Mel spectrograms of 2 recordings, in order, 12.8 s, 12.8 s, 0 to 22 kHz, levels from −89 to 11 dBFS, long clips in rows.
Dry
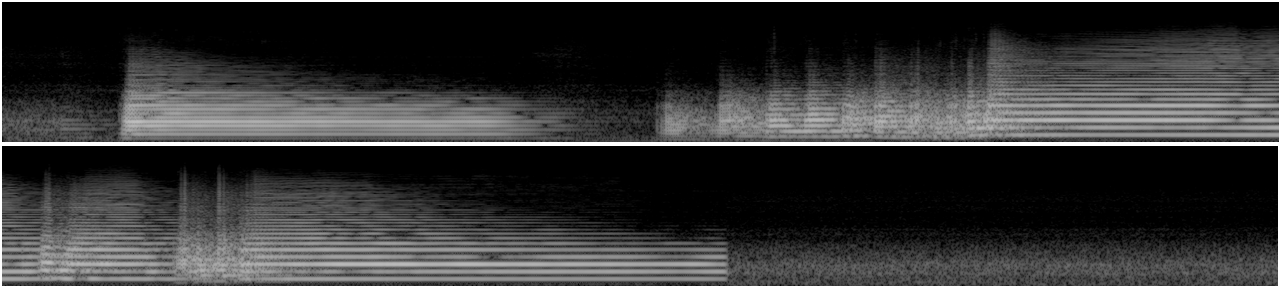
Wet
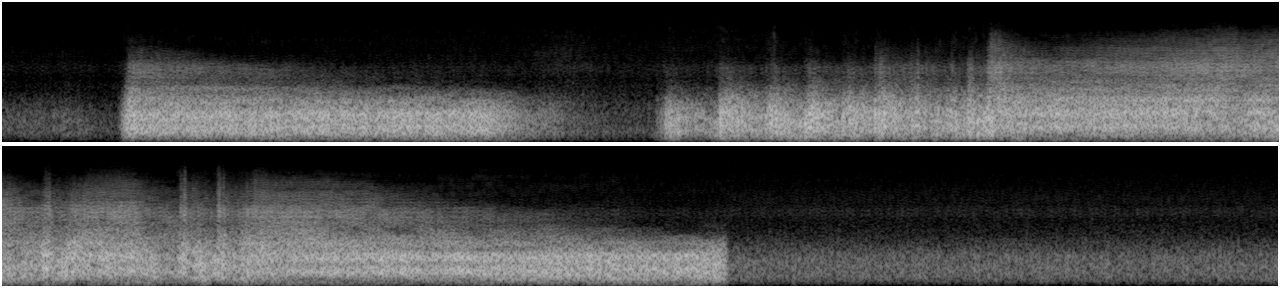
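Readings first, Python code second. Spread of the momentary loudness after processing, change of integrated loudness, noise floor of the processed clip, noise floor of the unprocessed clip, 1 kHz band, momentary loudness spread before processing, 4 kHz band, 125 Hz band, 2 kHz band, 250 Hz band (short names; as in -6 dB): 3 LU, +2.5 dB, -49 dBFS, -52 dBFS, +5.5 dB, 9 LU, +7.5 dB, +2.5 dB, +2.0 dB, +4.5 dB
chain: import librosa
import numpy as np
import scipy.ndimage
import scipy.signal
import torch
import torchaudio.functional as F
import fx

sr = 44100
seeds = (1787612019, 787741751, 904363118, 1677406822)

y = fx.low_shelf(x, sr, hz=370.0, db=5.0)
y = fx.whisperise(y, sr, seeds[0])
y = fx.peak_eq(y, sr, hz=3000.0, db=11.5, octaves=0.37)
y = fx.rider(y, sr, range_db=10, speed_s=0.5)
y = y * np.sin(2.0 * np.pi * 190.0 * np.arange(len(y)) / sr)
y = scipy.signal.sosfilt(scipy.signal.butter(2, 240.0, 'highpass', fs=sr, output='sos'), y)
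y = F.gain(torch.from_numpy(y), 5.0).numpy()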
